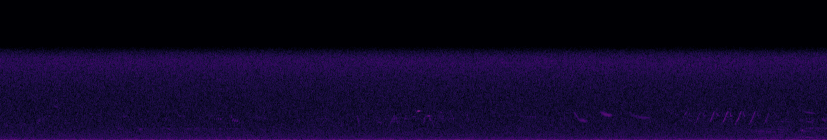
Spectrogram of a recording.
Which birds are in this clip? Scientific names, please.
Haemorhous mexicanus, Chlorodrepanis virens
